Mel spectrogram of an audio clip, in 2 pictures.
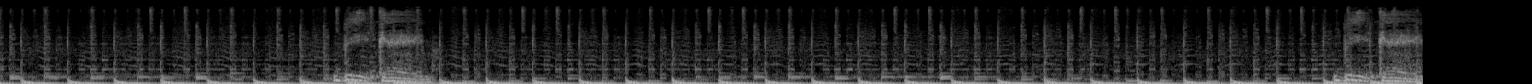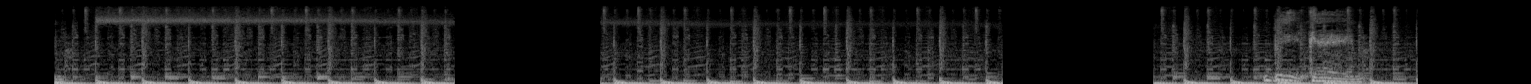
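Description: The player's download fell behind three times, causing rebuffering stalls: playback ran out of fetched audio and waited for more before continuing. Each stall drops the sound to silence, then picks up exactly where it left off, so nothing is missing but the timeline stretches. The gaps run from 14.22 to 15.87 s (adding 1.65 s), 19.86 to 21.33 s (1.46 s) and 25.34 to 26.86 s (1.51 s). Near the end, the final buffers were never written out, producing a cut-off end. At 29.49 s the audio stops abruptly in the middle of a sound, with no natural decay, and falls straight to digital silence that lasts until the clip finishes. Whatever was sounding at that moment is simply severed rather than fading or resolving.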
